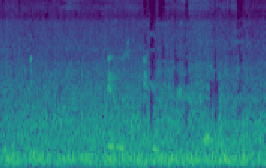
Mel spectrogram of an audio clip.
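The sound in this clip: A train rumbles behind a man who is talking, a steady low roar that holds at an even level under his voice throughout.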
